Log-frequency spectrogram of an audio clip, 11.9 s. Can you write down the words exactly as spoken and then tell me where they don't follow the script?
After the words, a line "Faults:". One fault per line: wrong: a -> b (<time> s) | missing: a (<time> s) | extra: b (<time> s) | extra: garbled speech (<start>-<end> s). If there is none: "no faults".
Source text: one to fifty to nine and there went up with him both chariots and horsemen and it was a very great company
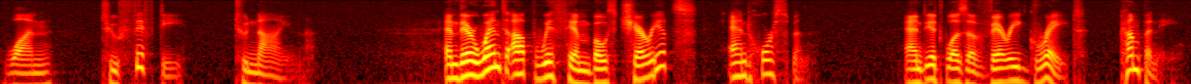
one to fifty to nine and there went up with him both chariots and horsemen and it was a very great company
Faults:
no faults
